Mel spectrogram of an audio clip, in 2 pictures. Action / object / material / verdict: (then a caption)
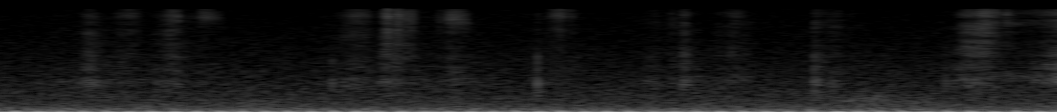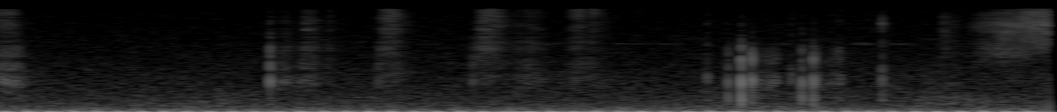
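scrape / cardboard eyeshadow palette / cardboard / none. Long red nails slowly rub and scratch across the printed rose-and-face cover of a closed, flat rectangular cardboard eyeshadow palette. The result is a quiet, steady papery scratching with soft brushing strokes and only a few sharp onsets, over a low background rumble.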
